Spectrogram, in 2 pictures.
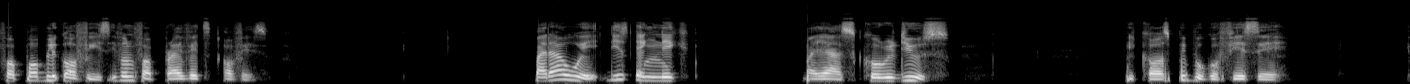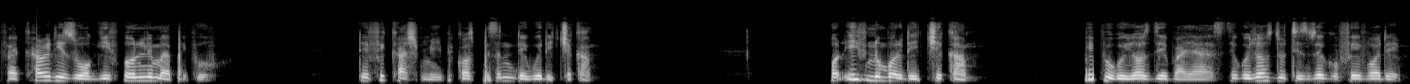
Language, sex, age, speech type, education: Nigerian Pidgin, male, 15-29, spontaneous, tertiary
